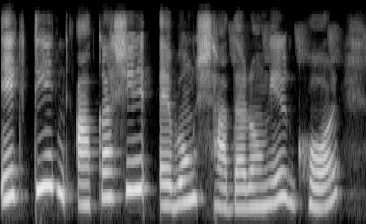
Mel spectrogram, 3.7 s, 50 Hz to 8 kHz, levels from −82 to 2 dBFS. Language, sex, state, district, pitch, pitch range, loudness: Bengali, female, Tripura, West Tripura, 300 Hz, 235-340 Hz, -16 LUFS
